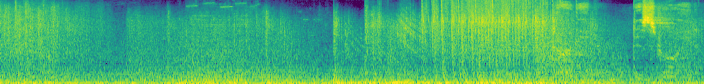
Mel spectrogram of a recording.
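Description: Missile explosions in the MechWarrior Clans video game, a dense, continuous barrage of booms and bursts amid mech combat, with voices talking over the din.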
